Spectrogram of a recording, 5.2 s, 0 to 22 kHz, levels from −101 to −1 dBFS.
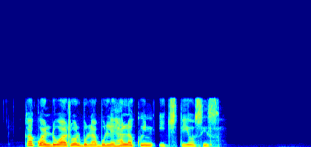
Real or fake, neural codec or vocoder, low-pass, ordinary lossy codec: real; none; 7.2 kHz; none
